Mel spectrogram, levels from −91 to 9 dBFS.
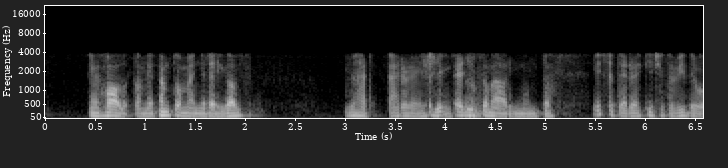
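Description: Speech here, and it's been squeezed through the AMR narrowband mobile codec for its whole length. There's nothing above about 3.8 kHz, so the sound is thin and boxed-in, and the heavy damage gives it a buzzy, synthetic edge. The codec rebuilds the voice from a vocal-tract model fed by sparse pulses, and this much smearing fits one of AMR-NB's lowest modes, around 5.15 kbps.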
